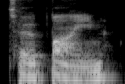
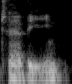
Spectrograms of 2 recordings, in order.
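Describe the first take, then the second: First: The last syllable has an 'eye' vowel. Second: The last syllable has a short 'ih' vowel. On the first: The speaker calls it right. "it's a hard I there" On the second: The speaker calls it wrong. "rather than"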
